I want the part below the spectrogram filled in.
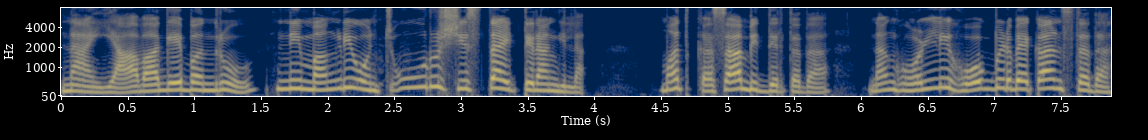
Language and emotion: Kannada, disgusted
